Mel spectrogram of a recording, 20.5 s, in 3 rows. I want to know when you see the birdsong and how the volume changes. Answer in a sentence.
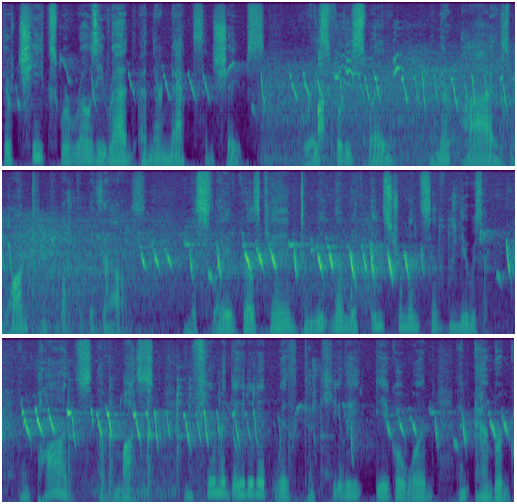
You can hear the birdsong from 0.0 to 20.4 s, getting louder then quieter.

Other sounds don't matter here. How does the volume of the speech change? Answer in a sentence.
The loudness of the speech stays about the same.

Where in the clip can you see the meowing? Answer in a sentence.
The meowing can be heard from 4.2 to 5.6 s.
